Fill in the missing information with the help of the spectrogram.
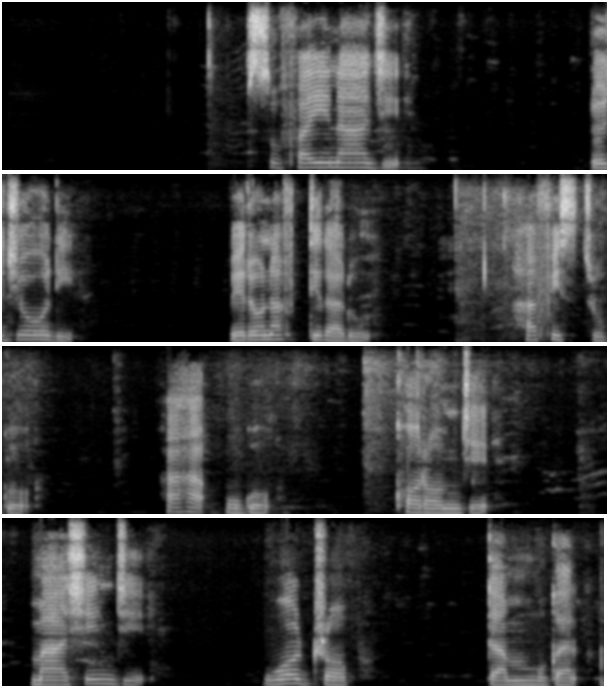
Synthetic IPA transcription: sufajnaːd͡ʒḭ | ɗɔd͡ʒoːɗḭ | ɓɛɗɔnaftiɾaɗum | hafistuɡɔ | haɦaɓːuɡɔ | kʰɔɾɔmd͡ʒɛ | maːʃind͡ʒɛ | wɔdɾɔp̚ | d̥amːuɡal

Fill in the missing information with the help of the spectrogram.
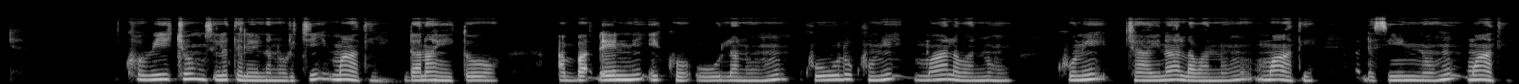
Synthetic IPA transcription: kʰɔwiːt͡ʃːɔmʊsɪlɛt̪ɛleːlːɐnɔɾɪt͡ʃːɪmaːt̪ɪd̪ɐnɐhiːt̪ːoː | ɐbːɐɗe̞ːnːɪʔɪkʰːɔʔuːlːɐnoːɦʊkʰuːlʊkʰʊnɪmaːlɐwɐnːɔhʊ | kʰʊnɪ | t͡ʃaːjɪnalɐwɐnːɔhʊmaːt̪ɪ | ɐᶑɛsiːnːoːhʊmaːt̪ɪ̥

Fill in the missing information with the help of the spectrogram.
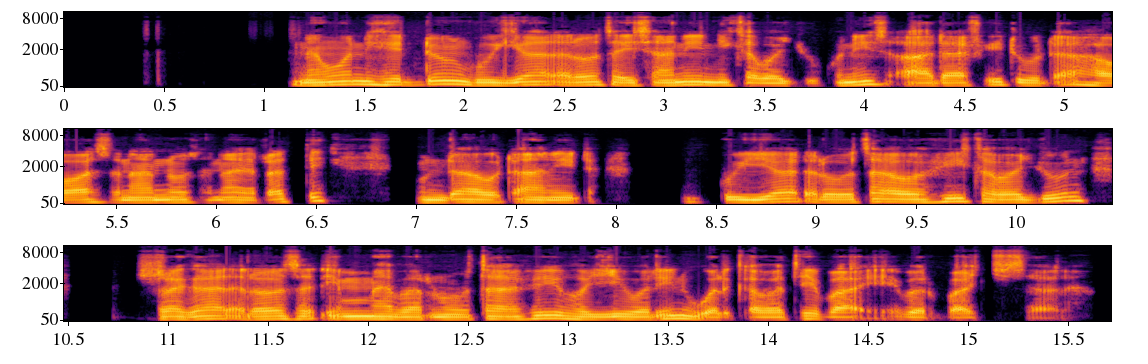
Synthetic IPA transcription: nɐmo̞ːnːɪɦɛd̪ːuːŋɡʊjːaːᶑɐ̰lo̞ːt̪ɐɪsaːniːnɪkɐbɐd͡ʒʊkʊnɪs̬a̰ːd̪aːfiːt̪uːᶑ̪a̰ːɦɐwaːs̬ɐnaːnːo̞ːsɐnaːɪrːɐt̪ːɪ | hʊnd̪ɐaʊᶑaːniːᶑɐ̥ | ɡ̥ʊjːaːᶑɐlo̞ːt̪aːɔfiːkɐβɐd͡ʒuːn | ɾɐɡaːᶑɐ̰lo̞ːt̪ɐᶑɪ̰mːɐbɐɾno̞ːt̪aːfɪɦɔd͡ʒiːwɐlḭːnwɐ̰lkʼɐbɐt̪e̞ːbaːʔḛːbɐɾbaːt͡ʃːɪ̥sa̰ːᶑɐ̥

